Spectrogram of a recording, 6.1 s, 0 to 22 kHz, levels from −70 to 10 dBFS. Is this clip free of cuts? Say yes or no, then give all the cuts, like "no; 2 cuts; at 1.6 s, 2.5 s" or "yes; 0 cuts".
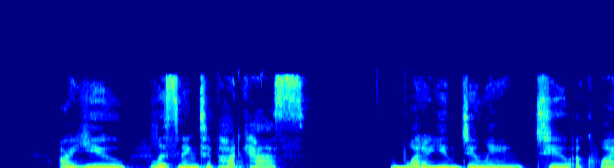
yes; 0 cuts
